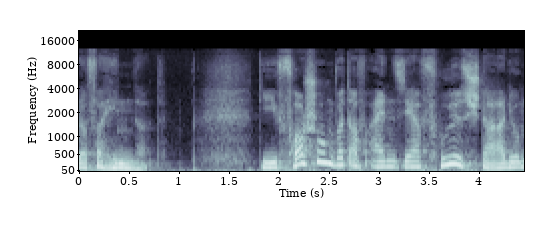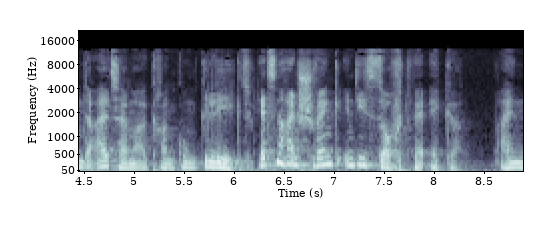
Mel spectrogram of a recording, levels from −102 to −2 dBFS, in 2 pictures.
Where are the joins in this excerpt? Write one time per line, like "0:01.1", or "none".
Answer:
0:06.2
